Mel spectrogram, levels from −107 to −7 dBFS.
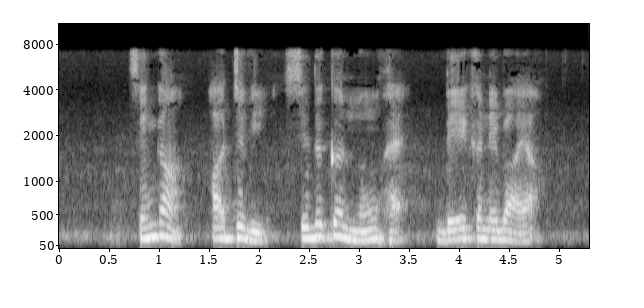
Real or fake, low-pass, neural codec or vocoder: real; 7.2 kHz; none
